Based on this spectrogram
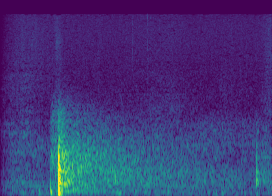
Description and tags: Distant shotgun shot with reverb.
